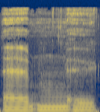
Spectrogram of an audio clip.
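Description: A man's voice drawing out a long, steady hesitation sound, a held 'yyy', in three sustained stretches with brief breaks between them.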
